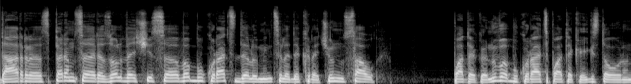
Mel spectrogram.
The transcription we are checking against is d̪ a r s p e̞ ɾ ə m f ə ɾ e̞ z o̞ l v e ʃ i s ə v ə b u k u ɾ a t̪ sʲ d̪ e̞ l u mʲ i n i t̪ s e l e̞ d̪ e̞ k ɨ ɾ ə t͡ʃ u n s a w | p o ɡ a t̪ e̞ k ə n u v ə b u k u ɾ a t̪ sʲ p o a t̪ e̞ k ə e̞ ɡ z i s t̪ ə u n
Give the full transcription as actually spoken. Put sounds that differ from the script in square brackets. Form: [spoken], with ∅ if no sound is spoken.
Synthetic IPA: d̪ a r s p e̞ ɾ ə m [s] ə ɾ e̞ z o̞ l v e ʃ i s ə v ə b u k u ɾ a t̪ sʲ d̪ e̞ l u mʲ i n i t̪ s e l e̞ d̪ e̞ k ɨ ɾ ə t͡ʃ u n s a w | p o [∅] a t̪ e̞ k ə n u v ə b u k u ɾ a t̪ sʲ p o a t̪ e̞ k ə e̞ ɡ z i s t̪ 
